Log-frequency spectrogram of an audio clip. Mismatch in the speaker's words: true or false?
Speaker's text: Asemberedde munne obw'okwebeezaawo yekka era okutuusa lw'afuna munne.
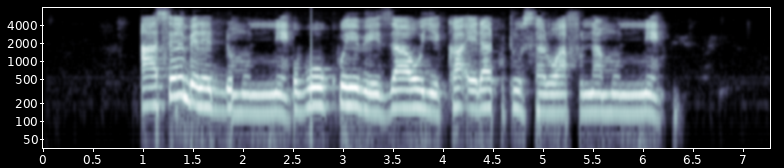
false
